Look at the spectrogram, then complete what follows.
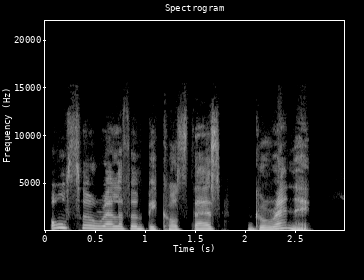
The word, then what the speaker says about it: Greenwich: not Greenwich in particular it looks like green witch but no we say Grenich and this is the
